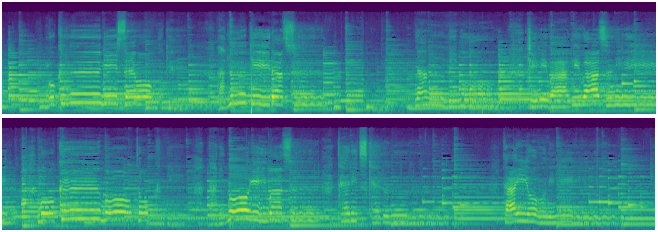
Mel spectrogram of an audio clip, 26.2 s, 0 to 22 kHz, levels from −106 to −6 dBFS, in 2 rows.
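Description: At 4.99 to 5.01 s a single loud pop sits on top of the sound, peaking at roughly 15 dB above the surrounding level while the audio carries on beneath it. The likely cause is a brief voltage pulse, from a plug, switch or static discharge, entering the chain. On a waveform it appears as one tall, narrow spike; a spectrogram shows a thin vertical stripe spanning the whole frequency range.

From 6.78 s there are dropped buffers (overrun): the audio skips forward at 6.78, 9.61, 13.56, 18.11, 19.64 and 22.20 s. The first loses about 150 ms and the rest about 50 ms each, likely because the program fell behind and the hardware overwrote samples before they were read. There is no gap, just an abrupt splice. The waveform shows a sudden discontinuity, and the spectrogram a vertical line where the sound jumps.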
